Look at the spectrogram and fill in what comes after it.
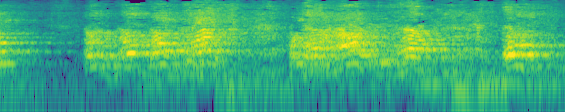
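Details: Dog that the owner says is hungry, giving three drawn-out, whiny, tonal cries with a strained, yelping edge, each lasting about a second with short gaps between, over a quiet indoor background.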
